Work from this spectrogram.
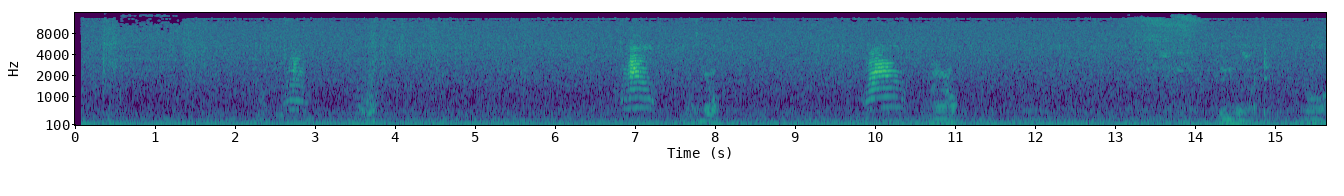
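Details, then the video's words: Male pet cat meowing while getting a belly massage: several short, rising-falling meows spaced a few seconds apart over a steady low hum, with soft rustling. "Cat Meows And Gets Belly Massage"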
